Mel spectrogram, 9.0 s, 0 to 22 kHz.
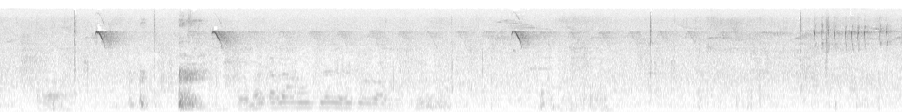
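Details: A male crimson-backed sunbird (Leptocoma minima) at Ganeshgudi, Karnataka, India, in January 2016 gives three thin, very high, downslurred chips spaced a second or more apart, over a low voice and soft outdoor background.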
